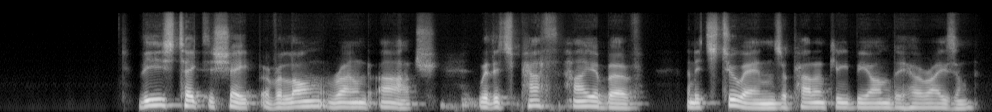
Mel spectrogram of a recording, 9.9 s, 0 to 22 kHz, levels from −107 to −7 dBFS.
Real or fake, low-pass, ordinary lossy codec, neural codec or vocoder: fake; 14.4 kHz; none; autoencoder, 48 kHz, 32 numbers a frame, DAC-VAE, trained on Japanese speech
